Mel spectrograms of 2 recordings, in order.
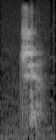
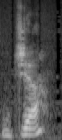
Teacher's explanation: And the other is unvoiced, just blowing air out of our mouth. So unvoiced is ch and voiced is j. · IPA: tʃ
